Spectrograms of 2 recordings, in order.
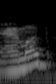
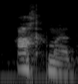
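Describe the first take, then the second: First: The name ends in a 'mud'-like syllable. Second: The name ends in a clear 'med' syllable. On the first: "we sort of say Ahmed, Ahmed for like kind of the Pakistani style" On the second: "the Arabic way that some people say is like Ahmed"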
